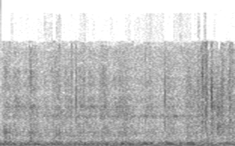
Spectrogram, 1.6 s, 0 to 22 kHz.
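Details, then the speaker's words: Vintage GE 3-speed reversible window fan (cat. F11W3, 2.5 A) short test run after gluing loose motor shaft tight in rotor with clear Gorilla Glue: steady even hum, no rattle; cyclic hum fixed, bearing not the cause. "a million times better now that that shaft is tight in the rotor so I'll continue letting that cure for a few more hours and then we'll give it a full run but I'm really happy with that I knew it wasn't the bearing making that noise"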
